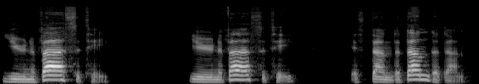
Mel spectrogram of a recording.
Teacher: 5 syllables. The accented syllable is 1, 2, 3. It's the third syllable.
